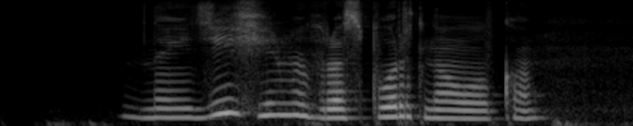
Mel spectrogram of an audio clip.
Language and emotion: Russian, sad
